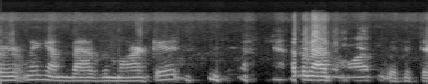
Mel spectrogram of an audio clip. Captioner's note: laughs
